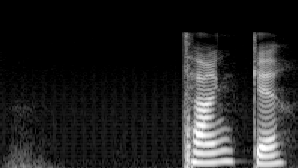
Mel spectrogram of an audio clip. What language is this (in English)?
Swedish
